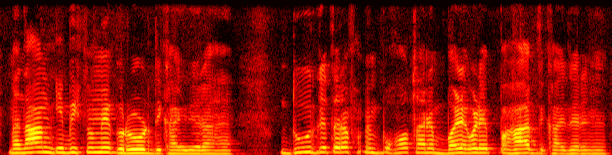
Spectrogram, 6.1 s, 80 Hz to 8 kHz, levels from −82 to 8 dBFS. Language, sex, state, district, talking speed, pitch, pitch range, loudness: Hindi, male, Jharkhand, Garhwa, 215 wpm, 210 Hz, 180-230 Hz, -18 LUFS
